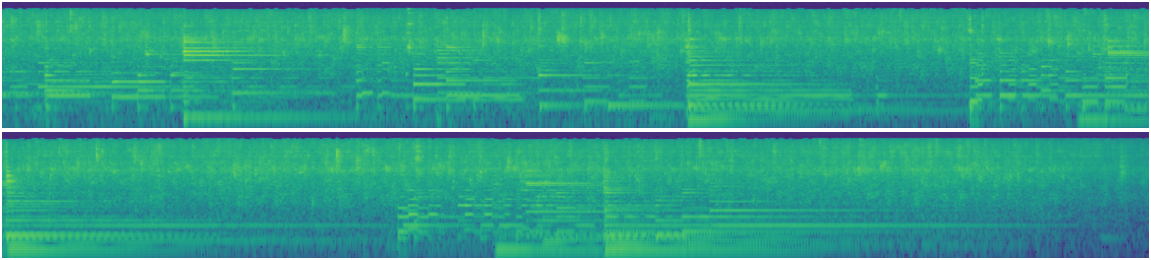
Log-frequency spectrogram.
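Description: Slow, calm acoustic guitar music, single notes and chords plucked every few seconds and left to ring, over a steady patter of rain. The music fades away near the end.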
